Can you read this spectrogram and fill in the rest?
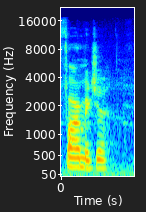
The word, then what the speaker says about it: Farmiga: Vera Farmiga? That name? – Farmiga.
